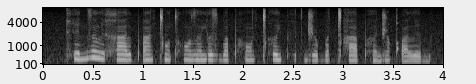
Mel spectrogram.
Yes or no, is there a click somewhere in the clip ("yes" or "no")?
yes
